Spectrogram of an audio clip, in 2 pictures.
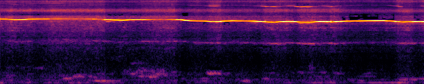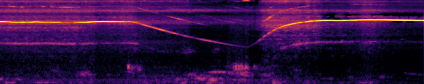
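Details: High-speed dental handpiece during veneer preparation in a diastema case, as the bur is changed to an extra-fine one: a piercing high whine that winds down and spins back up.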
